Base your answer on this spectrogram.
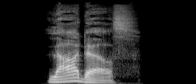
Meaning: genitive singular of Lader
- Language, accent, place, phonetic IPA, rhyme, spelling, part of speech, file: German, Germany, Berlin, [ˈlaːdɐs], -aːdɐs, Laders, noun, De-Laders.ogg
